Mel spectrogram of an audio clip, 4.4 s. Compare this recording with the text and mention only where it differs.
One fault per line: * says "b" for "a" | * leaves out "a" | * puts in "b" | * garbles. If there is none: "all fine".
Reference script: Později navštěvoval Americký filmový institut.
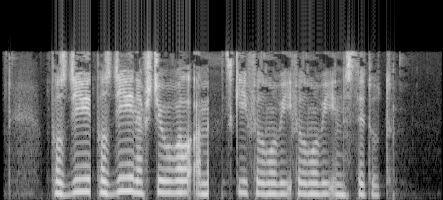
* puts in "později"
* puts in "filmový"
